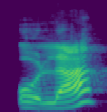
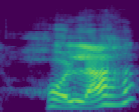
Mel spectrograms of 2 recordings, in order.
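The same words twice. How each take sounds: First: The word starts with a vowel, h silent. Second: The word starts with an audible h sound. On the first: The speaker calls it right. "You just say" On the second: The speaker calls it wrong. "You never say"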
